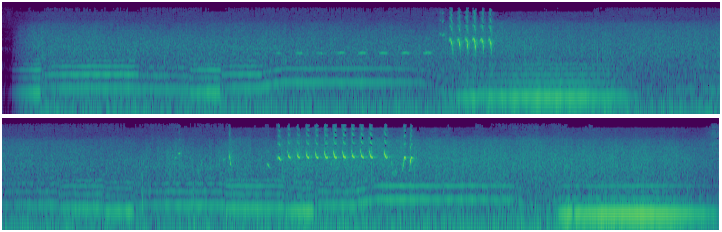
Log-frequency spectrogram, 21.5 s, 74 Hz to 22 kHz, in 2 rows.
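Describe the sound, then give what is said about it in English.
A bowed cello plays a slow, sustained melody while a nightingale sings bursts of bright trills and rapid chirps above it, the bird's phrases coming in short clusters. This is a live duet recorded in a garden about 90 years ago. “What you've heard is a duet between the British cellist Beatrice Harrison and a nightingale”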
